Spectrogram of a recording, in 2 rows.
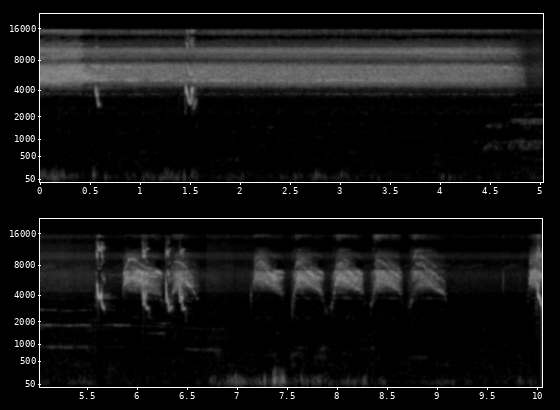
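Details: Brown towa towa recorded in Guyana in 2023; after a long stretch of constant high hiss, a run of clipped, downslurred high notes repeats about twice a second.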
